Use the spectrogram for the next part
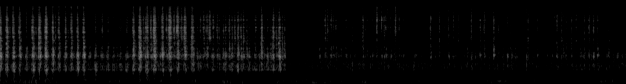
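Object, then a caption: Wooden stylus on coated scratch art paper. A wooden stylus scrapes the coating off a large area of a flat, black-coated scratch art sheet lying on a table, in rapid repeated strokes. The first few seconds bring dense, bright, gritty scratching. It then drops abruptly to lighter, quieter strokes.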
